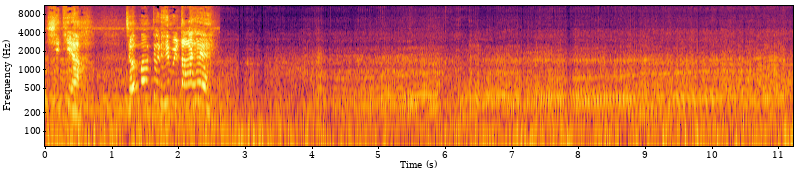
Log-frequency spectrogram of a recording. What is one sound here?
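A motorcycle engine hums steadily and rises in pitch as the bike speeds up.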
